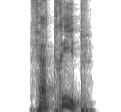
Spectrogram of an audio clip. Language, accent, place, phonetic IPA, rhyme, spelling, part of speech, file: German, Germany, Berlin, [fɛɐ̯ˈtʁiːp], -iːp, vertrieb, verb, De-vertrieb.ogg
- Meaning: first/third-person singular preterite of vertreiben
